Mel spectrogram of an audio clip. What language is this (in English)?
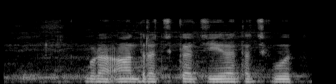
Eastern Balochi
